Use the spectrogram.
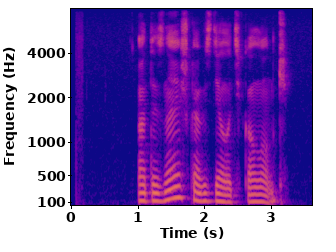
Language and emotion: Russian, neutral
